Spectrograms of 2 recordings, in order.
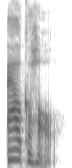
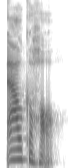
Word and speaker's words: alcohol: or stomp your foot when you say the word alcohol do it with me alcohol on what syllable did you clap nod your head snap your fingers the first syllable right al al if not then you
